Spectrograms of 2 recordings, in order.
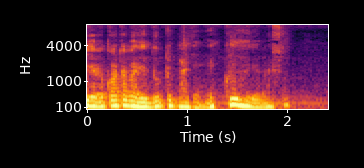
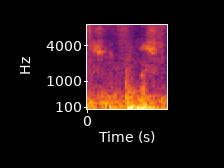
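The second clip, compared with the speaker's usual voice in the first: whisper; 5 dB quieter, faster than usual. Real, not acted. Coaxing partner, daughter sleeping nearby.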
